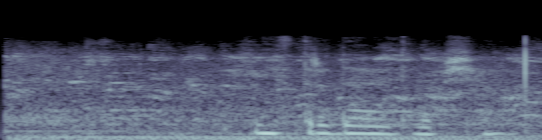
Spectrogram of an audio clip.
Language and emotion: Russian, neutral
